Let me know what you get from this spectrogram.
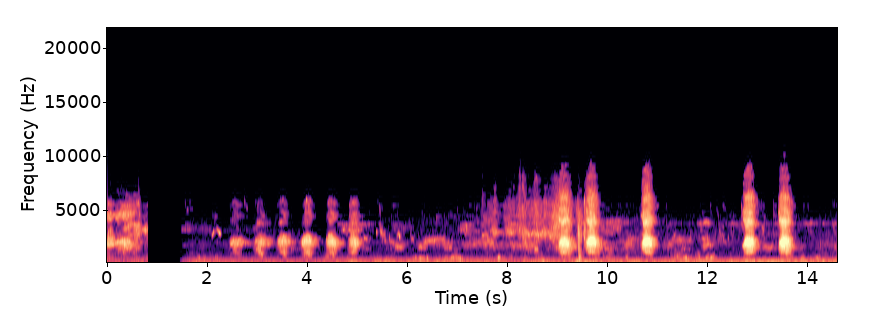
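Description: Birds calling: a run of short repeated calls, about two a second, then several louder single calls in the second half.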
